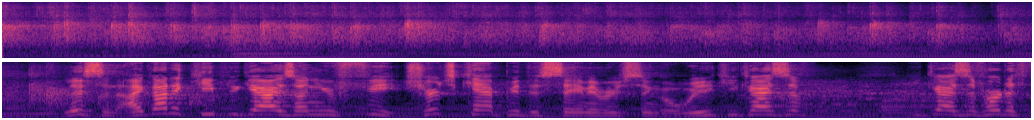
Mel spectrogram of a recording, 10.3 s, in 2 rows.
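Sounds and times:
audience clapping hands: 0.0s - 7.1s
speech: 5.5s - 10.2s.

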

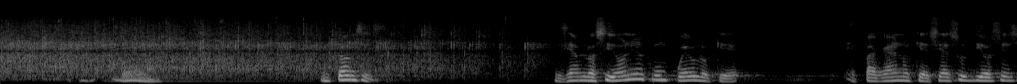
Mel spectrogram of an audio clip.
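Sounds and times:
audience applause: 0.0s - 5.5s
speech: 0.8s - 1.7s, 3.2s - 3.9s, 5.6s - 7.5s, 8.5s - 10.1s.

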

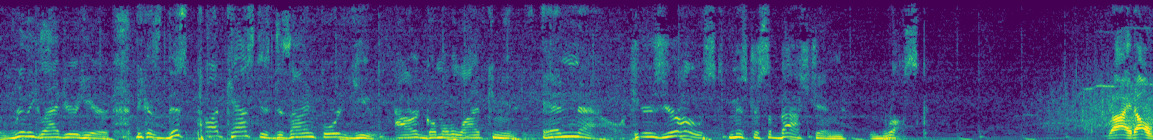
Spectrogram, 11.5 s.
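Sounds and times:
speech: 0.2s - 9.4s, 11.1s - 11.5s
applause: 10.3s - 11.5s.

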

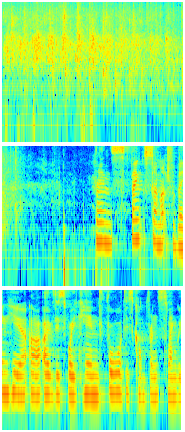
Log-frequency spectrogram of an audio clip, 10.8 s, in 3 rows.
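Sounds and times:
audience applause welcoming a speaker at a language conference at the National Library of Australia: 0.0s - 4.2s
speech: 5.5s - 10.8s.

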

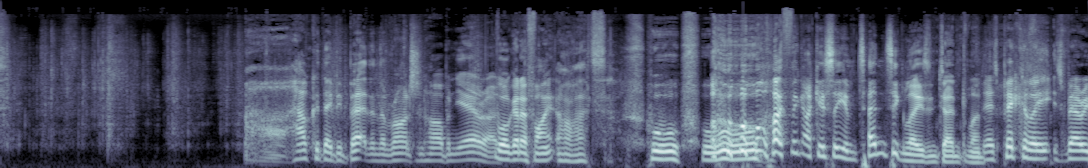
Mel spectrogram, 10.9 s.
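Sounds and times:
crisp packet being opened: 0.0s - 4.2s
speech: 2.4s - 10.8s.

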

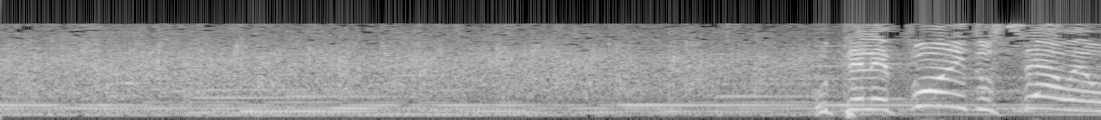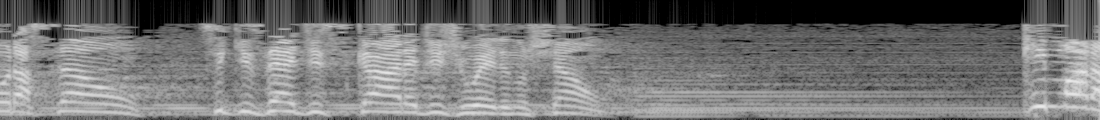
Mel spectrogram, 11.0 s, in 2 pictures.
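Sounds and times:
audience applauding: 0.0s - 5.0s
speech: 4.1s - 8.6s, 10.6s - 10.9s.

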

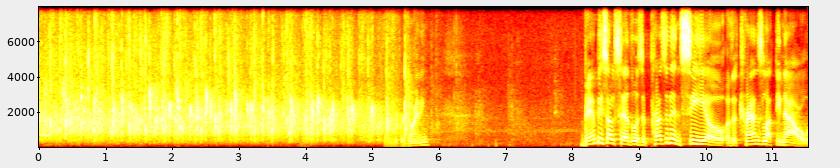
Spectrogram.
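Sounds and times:
audience applause: 0.0s - 6.0s
speech: 5.4s - 6.0s, 8.1s - 11.5s.

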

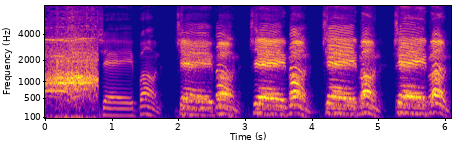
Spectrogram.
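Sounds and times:
applause sound effect: 0.0s - 0.8s
crowd chant sound effect: 2.0s - 6.0s.

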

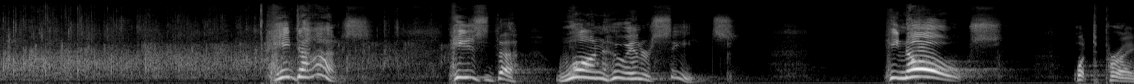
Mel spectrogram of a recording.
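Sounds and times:
hand claps: 0.0s - 4.6s
speech: 2.7s - 3.7s, 4.5s - 7.4s, 8.9s - 10.0s, 10.8s - 11.3s.

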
